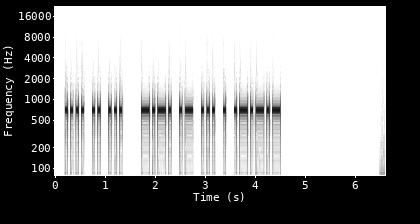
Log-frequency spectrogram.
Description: Morse code, heard as a keyed tone, about 22 wpm, 700 Hz. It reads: HIS CASE.
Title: Sentences from Top 1000 Words - Review Part 2 - 22wpm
